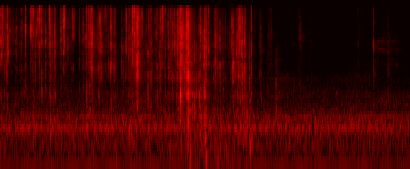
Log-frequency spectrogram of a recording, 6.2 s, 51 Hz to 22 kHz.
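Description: Foil wrapper of a 2021 Panini Score football card pack being torn open and crinkled by hand, crackling densely for about four seconds, then going much quieter as the cards are slid out.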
